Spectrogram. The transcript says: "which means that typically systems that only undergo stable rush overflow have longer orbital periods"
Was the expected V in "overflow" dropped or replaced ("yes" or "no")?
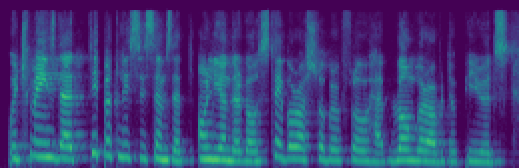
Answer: yes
